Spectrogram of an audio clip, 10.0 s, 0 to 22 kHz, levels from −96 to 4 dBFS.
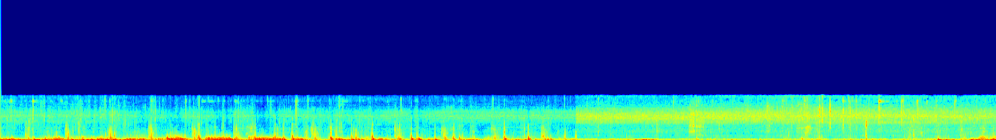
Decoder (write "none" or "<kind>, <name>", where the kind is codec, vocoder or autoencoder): none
